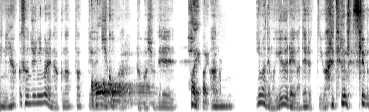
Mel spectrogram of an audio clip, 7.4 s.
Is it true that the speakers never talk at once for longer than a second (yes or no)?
no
